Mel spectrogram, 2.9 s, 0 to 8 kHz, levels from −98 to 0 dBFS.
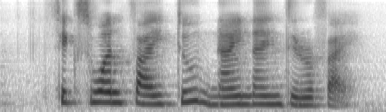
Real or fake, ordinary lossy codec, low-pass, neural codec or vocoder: fake; none; none; codec, 16 kHz, about 1 kbps, DyCAST, with the encoder's durations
